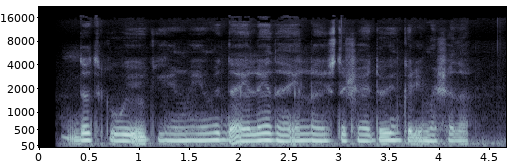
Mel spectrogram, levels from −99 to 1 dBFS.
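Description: At 0.52 s a corrupt frame is decoded: flipped bits across a couple of frames misplace spectral energy, giving a brief chirp, squeak, blip or burst of noise, unlike a dropout's silence.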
